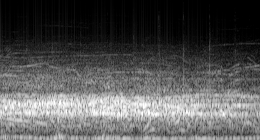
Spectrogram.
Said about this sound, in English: Woo! This is a whole lot of people. Make some noise tonight! Just so you know, this is a record crowd.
